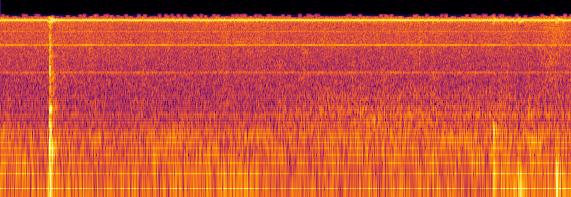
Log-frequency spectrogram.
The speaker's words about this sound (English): Listen, another train.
